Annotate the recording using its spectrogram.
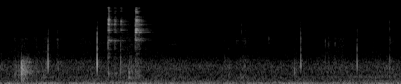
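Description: Metal clinks and taps of a steel adjustable wrench being handled, with two bright ringing clinks a little after a second in.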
